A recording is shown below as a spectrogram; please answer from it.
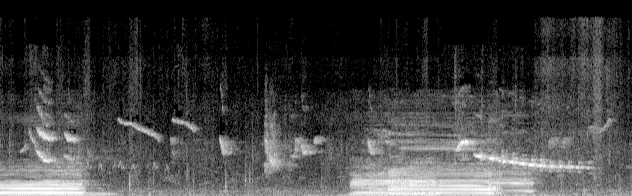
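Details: Tame cows, dozens walking in a row along a path toward a green grassy hill in the countryside: two long, deep, harmonic moos, the first near the start and the second after a pause, with high bird chirps and whistles around them.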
